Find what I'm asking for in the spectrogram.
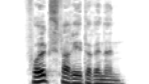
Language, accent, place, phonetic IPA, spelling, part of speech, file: German, Germany, Berlin, [ˈfɔlksfɛɐ̯ˌʁɛːtəʁɪnən], Volksverräterinnen, noun, De-Volksverräterinnen.ogg
- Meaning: plural of Volksverräterin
